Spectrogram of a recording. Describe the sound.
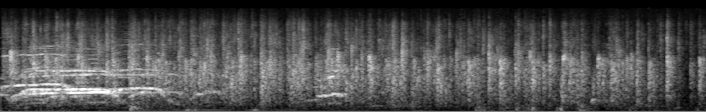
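An audience applauds a performer being welcomed on stage, a dense crackle of many hands clapping for several seconds. A voice is briefly heard over it at the start, then the clapping carries on at an even level.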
